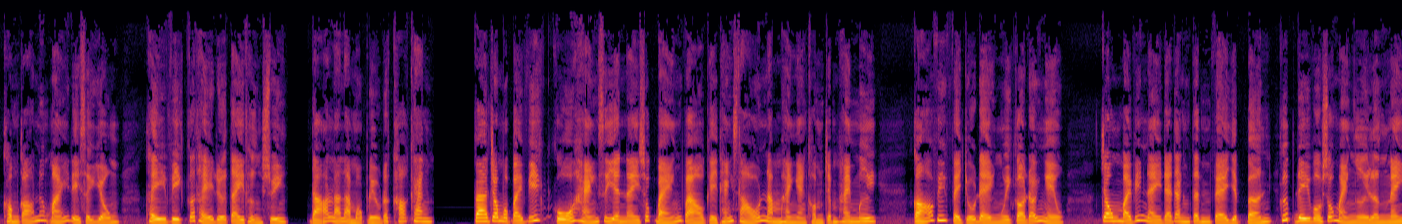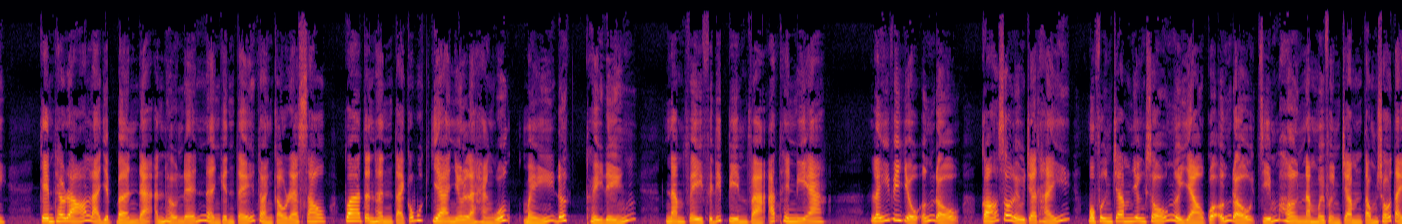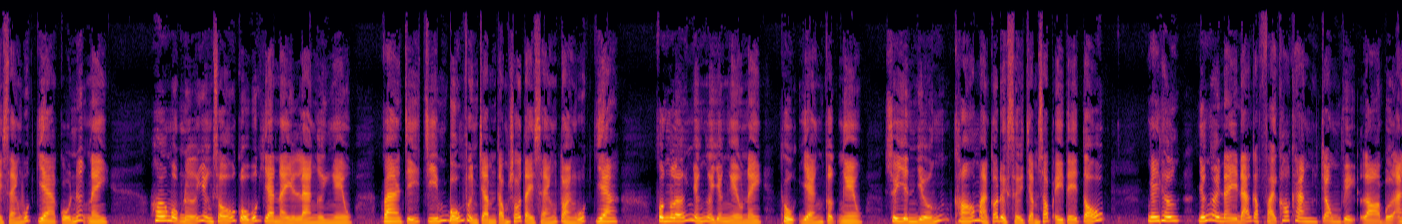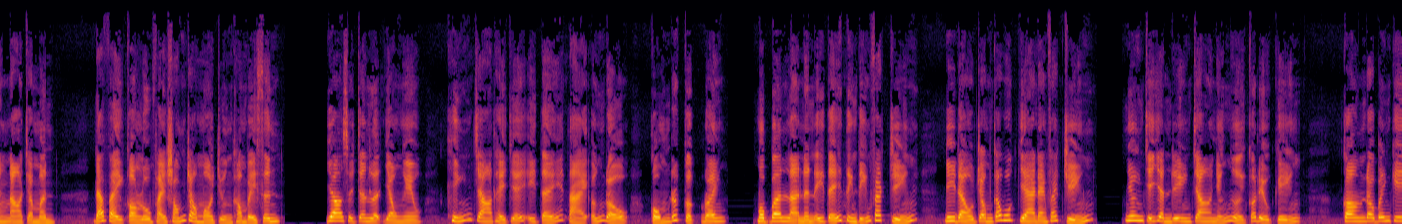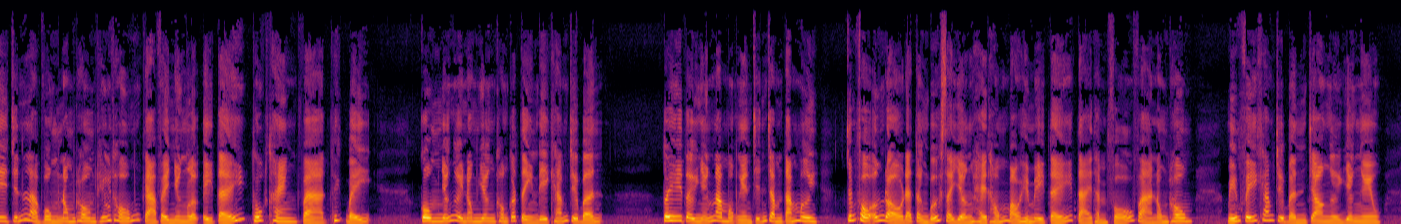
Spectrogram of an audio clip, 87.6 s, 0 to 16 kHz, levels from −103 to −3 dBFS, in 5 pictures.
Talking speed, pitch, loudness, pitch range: 225 wpm, 215 Hz, -25 LUFS, 190-250 Hz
